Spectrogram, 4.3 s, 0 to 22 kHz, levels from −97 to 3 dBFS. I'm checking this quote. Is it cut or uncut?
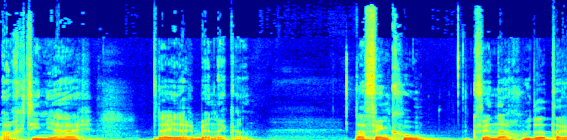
uncut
